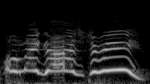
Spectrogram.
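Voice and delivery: high, loud, frantic yell of the mother; imitating mother yelling in a panic. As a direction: shriek for help like a panicked mom. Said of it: "she yelled out".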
